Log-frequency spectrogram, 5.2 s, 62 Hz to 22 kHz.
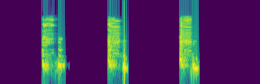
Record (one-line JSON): {"three_cough_length": "5.2 s", "three_cough_amplitude": 28688, "three_cough_signal_mean_std_ratio": 0.33, "survey_phase": "beta (2021-08-13 to 2022-03-07)", "age": "45-64", "gender": "Male", "wearing_mask": "No", "symptom_none": true, "smoker_status": "Never smoked", "respiratory_condition_asthma": false, "respiratory_condition_other": false, "recruitment_source": "REACT", "submission_delay": "5 days", "covid_test_result": "Negative", "covid_test_method": "RT-qPCR", "influenza_a_test_result": "Unknown/Void", "influenza_b_test_result": "Unknown/Void"}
